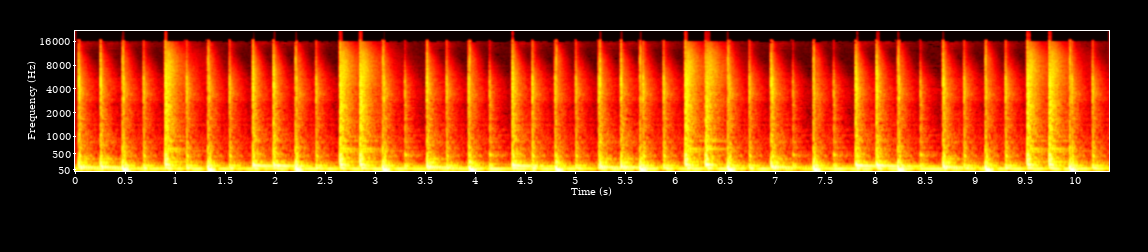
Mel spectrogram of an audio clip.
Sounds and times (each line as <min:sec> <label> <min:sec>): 0:00.0 Rock drum loop 0:10.3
